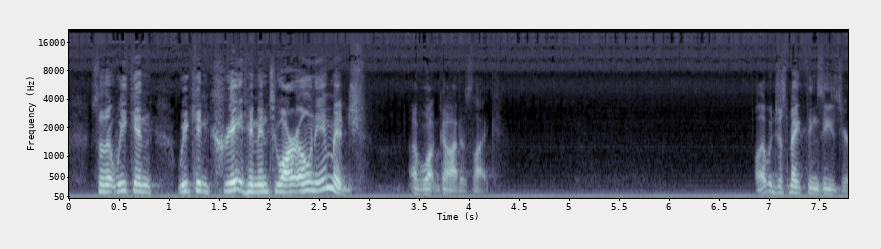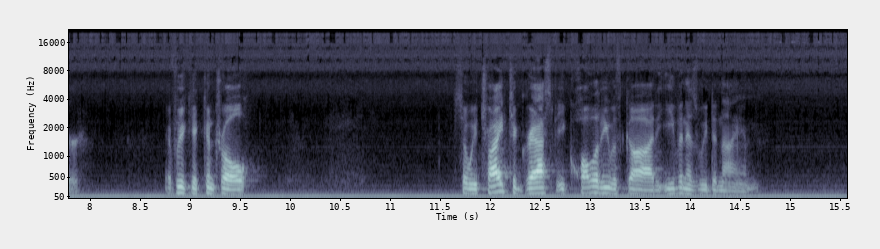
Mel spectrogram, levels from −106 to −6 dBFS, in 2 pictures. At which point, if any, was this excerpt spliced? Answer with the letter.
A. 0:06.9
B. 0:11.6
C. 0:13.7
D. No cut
A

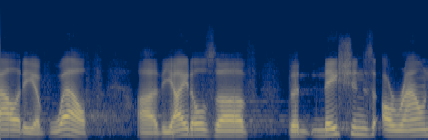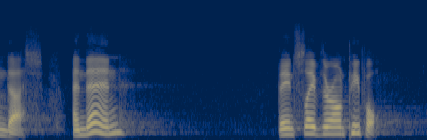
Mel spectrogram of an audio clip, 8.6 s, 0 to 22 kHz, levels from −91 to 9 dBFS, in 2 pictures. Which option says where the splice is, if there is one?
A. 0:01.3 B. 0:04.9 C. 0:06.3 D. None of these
B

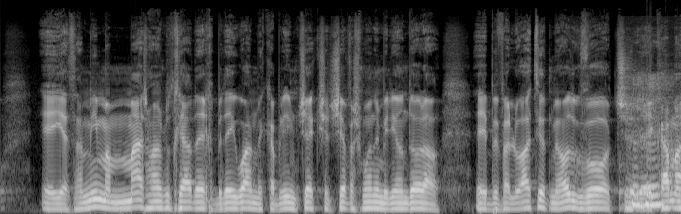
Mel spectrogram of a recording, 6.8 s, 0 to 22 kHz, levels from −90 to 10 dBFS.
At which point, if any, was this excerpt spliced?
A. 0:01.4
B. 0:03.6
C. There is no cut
A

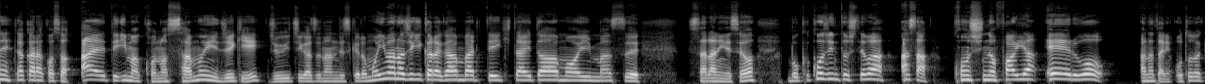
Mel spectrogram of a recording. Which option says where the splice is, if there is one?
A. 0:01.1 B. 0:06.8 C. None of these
B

